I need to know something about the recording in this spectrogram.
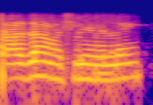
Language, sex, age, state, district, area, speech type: Urdu, male, 18-30, Uttar Pradesh, Gautam Buddha Nagar, urban, conversation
